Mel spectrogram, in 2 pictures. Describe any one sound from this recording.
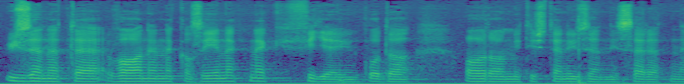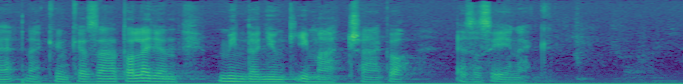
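A man speaks with animation into a microphone in an echoing hall.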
